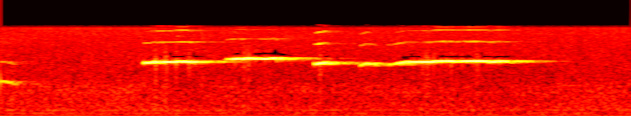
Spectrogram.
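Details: Pet cockatiel taught the tune "Que Sera Sera", singing in a good mood while posing oddly: a few clear sustained whistled notes, steady then slightly rising and falling, in a quiet room.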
